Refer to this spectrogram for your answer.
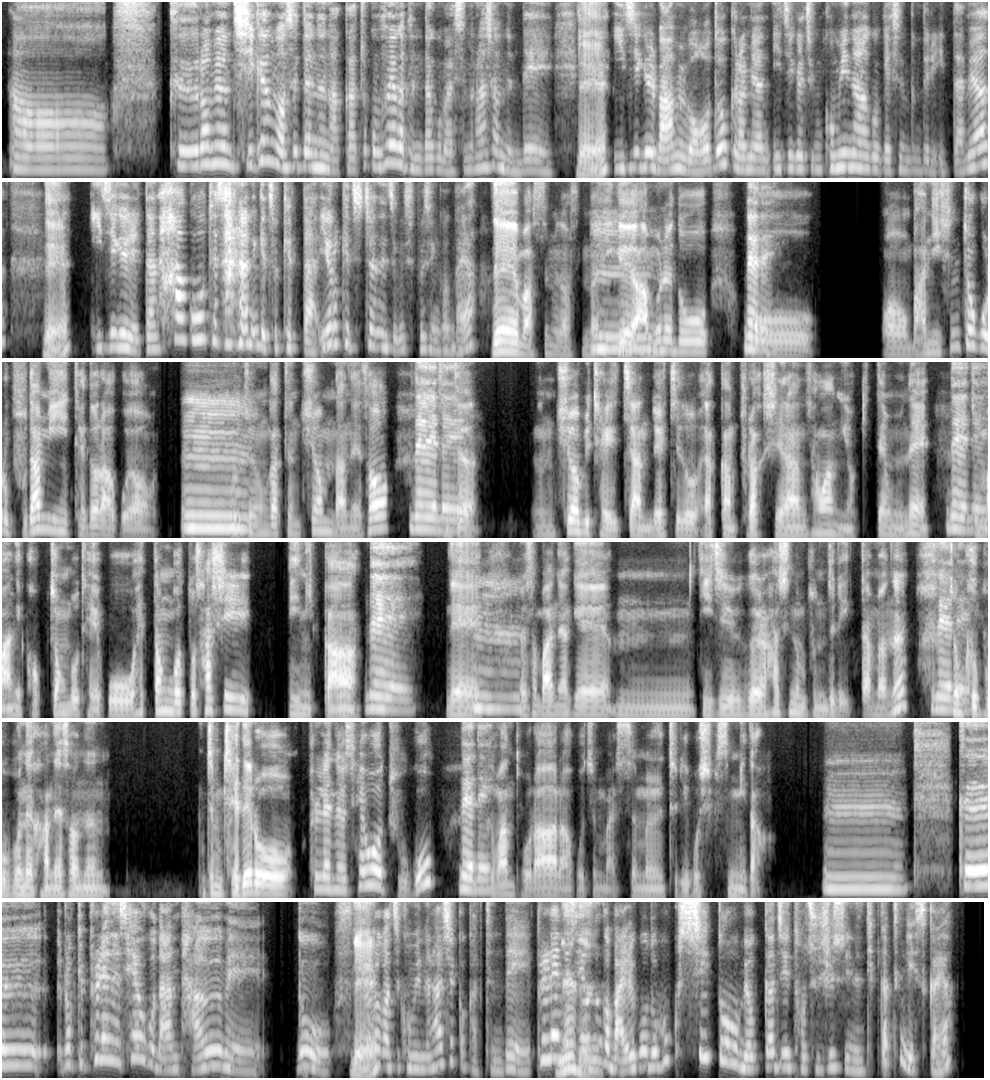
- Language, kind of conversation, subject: Korean, podcast, 직업을 바꾸게 된 계기가 무엇이었나요?
- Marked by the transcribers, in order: laughing while speaking: "퇴사를 하는 게"; tapping; in English: "플랜을"; other background noise; in English: "플랜을"; in English: "플랜을"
